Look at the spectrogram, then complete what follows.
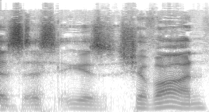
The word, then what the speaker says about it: Siobhan: it in a lot of Irish names like Siobhan is a very famous one yeah the be can sometimes be V yeah sioban is spelled Coban yeah s i o b a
